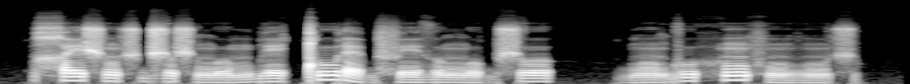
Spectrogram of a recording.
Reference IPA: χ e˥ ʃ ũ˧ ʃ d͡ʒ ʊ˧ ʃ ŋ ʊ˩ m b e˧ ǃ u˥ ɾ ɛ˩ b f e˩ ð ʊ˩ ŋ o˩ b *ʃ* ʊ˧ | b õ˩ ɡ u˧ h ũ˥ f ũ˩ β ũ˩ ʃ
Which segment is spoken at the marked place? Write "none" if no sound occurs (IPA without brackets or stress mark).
ʃ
